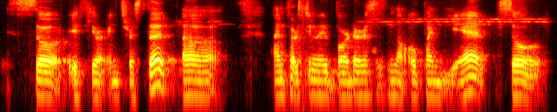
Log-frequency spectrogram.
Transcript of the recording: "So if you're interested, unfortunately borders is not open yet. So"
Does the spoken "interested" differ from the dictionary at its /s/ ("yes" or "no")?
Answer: no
